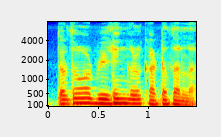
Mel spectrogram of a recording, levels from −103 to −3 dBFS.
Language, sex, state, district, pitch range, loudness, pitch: Kannada, male, Karnataka, Raichur, 135-160 Hz, -13 LUFS, 150 Hz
